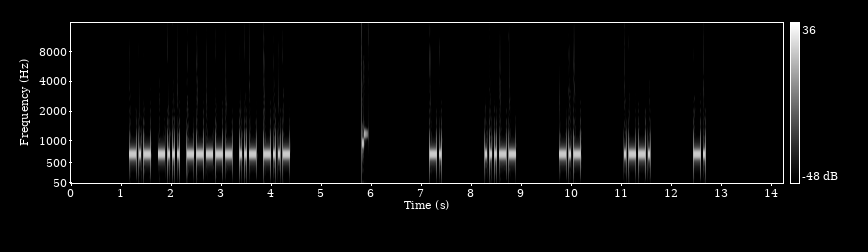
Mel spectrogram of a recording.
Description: Morse code, heard as a keyed tone, about 25 wpm, spaced as for 13 wpm, 700 Hz. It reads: KB0UX N3KPN
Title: USA Call Signs - 5 Characters - 6x Character Spacing - 25wpm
